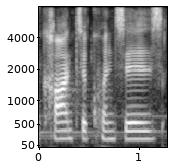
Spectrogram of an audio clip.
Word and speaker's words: consequence: have to face the consequences of your actions. Consequence with an emphasis on the first syllable.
